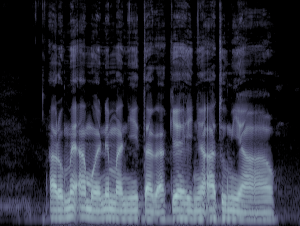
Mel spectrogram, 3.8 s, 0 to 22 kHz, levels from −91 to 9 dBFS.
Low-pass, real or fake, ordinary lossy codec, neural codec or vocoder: none; real; none; none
